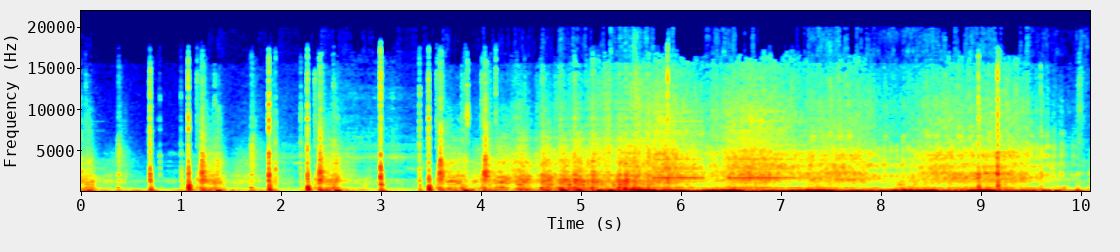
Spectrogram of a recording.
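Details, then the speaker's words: BMW 130i on its first start after an oil and filter change with 6.3 litres of oil, no throttle pedal attached, smoking: a few clicks, then the engine catches and runs low and uneven with no rev response. Rough running, noise unexplained. "sounded pretty dead i'm not gonna lie there's a good 6.3 litres of oil in there so i don't know what that noise is"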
